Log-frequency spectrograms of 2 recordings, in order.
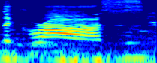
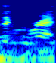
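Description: First: It is said in a fake British accent. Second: It is said in a plain American accent.

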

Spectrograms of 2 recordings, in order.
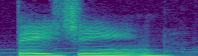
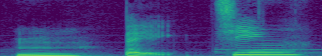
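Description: First: It is said with an English-style pronunciation. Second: It is said with a Mandarin pronunciation and tones. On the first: The speaker calls it wrong. "not Beijing" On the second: The speaker calls it right. "In Chinese, it should be Beijing"

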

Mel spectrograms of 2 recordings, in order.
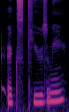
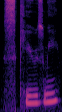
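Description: First: The word begins with a clear 'e' sound before the 's'. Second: The word begins directly with the 's' sound, no 'e'. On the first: This is the proper, full form. "That is the proper one" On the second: This is the casual, slang form. "I start with the S"

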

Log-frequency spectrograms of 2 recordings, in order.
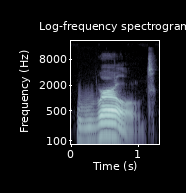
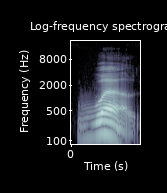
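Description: First: The word is said with an R sound. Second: The word is said without an R sound. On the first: This is the American English pronunciation. "But in American English, they do pronounce the R" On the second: This is the British English pronunciation. "In British English, we don't pronounce the R. So we simply say world"

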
